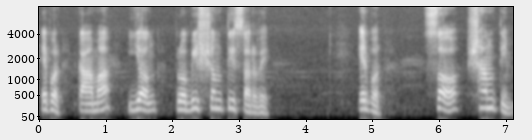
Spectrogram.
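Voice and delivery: slow verse reading; slow recitation. Shown as a demonstration. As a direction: read slowly, word by word. (ধীরে শ্লোক পাঠ)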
